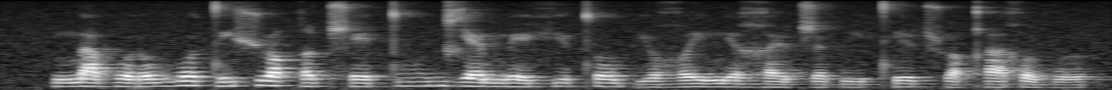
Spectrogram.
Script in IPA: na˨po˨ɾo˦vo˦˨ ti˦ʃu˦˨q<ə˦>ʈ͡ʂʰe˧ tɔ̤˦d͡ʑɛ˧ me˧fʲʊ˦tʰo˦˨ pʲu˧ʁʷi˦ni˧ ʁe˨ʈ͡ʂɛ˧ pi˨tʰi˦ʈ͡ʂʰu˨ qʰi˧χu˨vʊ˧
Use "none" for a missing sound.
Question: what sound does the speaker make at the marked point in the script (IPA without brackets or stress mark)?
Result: ɪ˦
